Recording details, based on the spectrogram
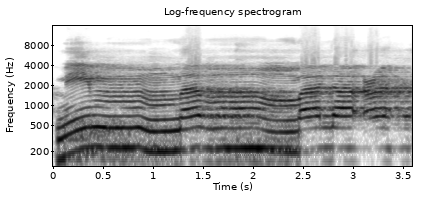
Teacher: Dengungnya lewat hidung karena mim itu memang huruf-huruf hidung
